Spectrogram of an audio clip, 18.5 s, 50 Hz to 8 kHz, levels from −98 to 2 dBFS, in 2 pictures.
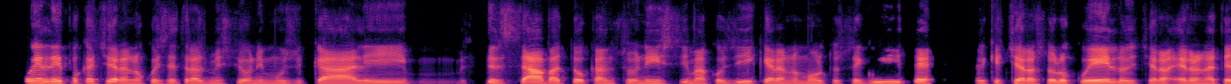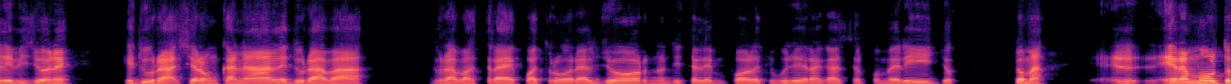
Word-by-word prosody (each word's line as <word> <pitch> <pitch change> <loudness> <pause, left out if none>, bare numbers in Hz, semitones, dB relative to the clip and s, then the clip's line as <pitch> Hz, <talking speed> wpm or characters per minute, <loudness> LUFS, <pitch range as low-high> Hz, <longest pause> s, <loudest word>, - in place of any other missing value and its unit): poi 185 +2 +2
all'epoca 180 0 +1
c'erano 160 -3 +1
queste 155 -1 -6
trasmissioni 145 0 -4
musicali, 145 0 -2
mhmm, 155 -1 -29
del 155 -3 -3
sabato, 160 -1 +3
"Canzonissima", 150 0 -4
così, 150 +4 -4
che 160 - -2
erano 145 -1 -1
molto 140 -1 -6
seguite, 155 +4 -1 0.2
perché 135 -2 -6
c'era 145 -4 +3
solo 145 -1 +1
quello, 145 +1 +4
e 140 -1 -3
c'era 140 +1 -1
era 135 +1 +1
una 135 -1 0
televisione, 150 +6 +2 0.3
che 135 - -4
dura 145 +1 +4
c'era 150 -2 +2
1 140 - -4
canale, 155 +3 +3
durava 135 -3 +3 0.5
durava 135 -3 -1
3-4 135 -1 0
ore 130 0 +1
al 130 -1 -1
giorno 140 +1 -1
di 125 -1 -10
tele 130 0 -3
un 120 -3 -18
po' 130 - -1
la 125 0 0
TV 130 +1 -9
dei 130 0 -1
ragazzi 125 0 -3
al - - -13
pomeriggio, 125 0 -3 0.4
insomma, 170 0 +4 0.3
e 185 - -3 0.2
era 190 0 +8
molto 195 +1 +5
145 Hz, 160 wpm, -26 LUFS, 135-155 Hz, 0.5 s, era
